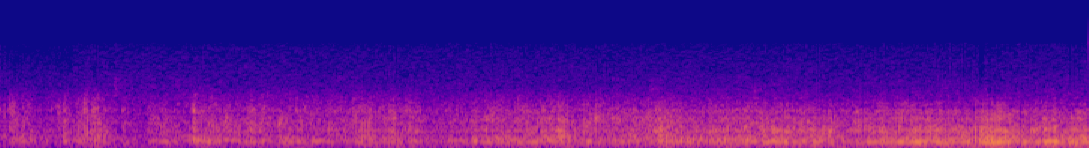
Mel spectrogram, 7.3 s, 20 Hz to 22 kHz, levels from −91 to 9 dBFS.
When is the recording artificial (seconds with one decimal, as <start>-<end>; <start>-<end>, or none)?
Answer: 0.0-4.1; 5.0-7.3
